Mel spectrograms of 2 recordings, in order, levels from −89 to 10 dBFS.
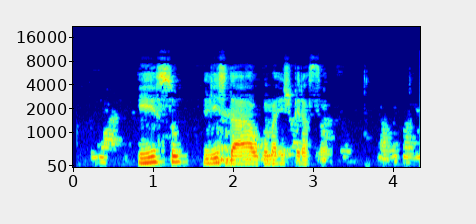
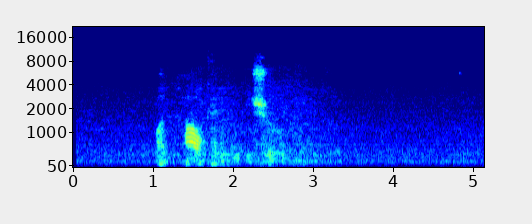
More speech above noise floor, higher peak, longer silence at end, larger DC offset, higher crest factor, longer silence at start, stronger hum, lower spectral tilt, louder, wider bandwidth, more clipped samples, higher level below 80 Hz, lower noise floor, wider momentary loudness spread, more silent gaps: about the same, 25 dB vs 26 dB; first, -2 dBFS vs -18 dBFS; second, 0 s vs 1.8 s; neither; second, 16 dB vs 24 dB; second, 0.2 s vs 1 s; neither; first, -6 dB/octave vs -3 dB/octave; first, -16 LUFS vs -37 LUFS; second, 7.8 kHz vs 10.5 kHz; neither; first, -46 dBFS vs -80 dBFS; second, -40 dBFS vs -64 dBFS; second, 18 LU vs 26 LU; neither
